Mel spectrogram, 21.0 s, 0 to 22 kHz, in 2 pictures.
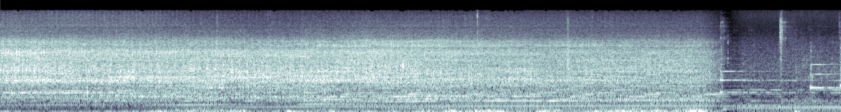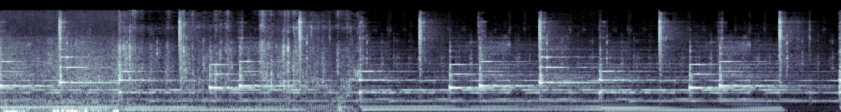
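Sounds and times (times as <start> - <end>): engine running at low revs: 0.0 - 15.2
music with chime-like notes: 2.4 - 21.0.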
